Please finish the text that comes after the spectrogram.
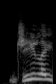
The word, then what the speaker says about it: Gillet: Gillet is a Belgian car I thought I pronounced it Gillette.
